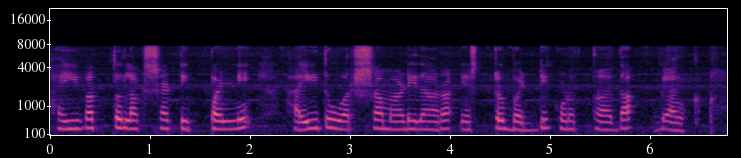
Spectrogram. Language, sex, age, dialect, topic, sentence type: Kannada, female, 31-35, Northeastern, banking, question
